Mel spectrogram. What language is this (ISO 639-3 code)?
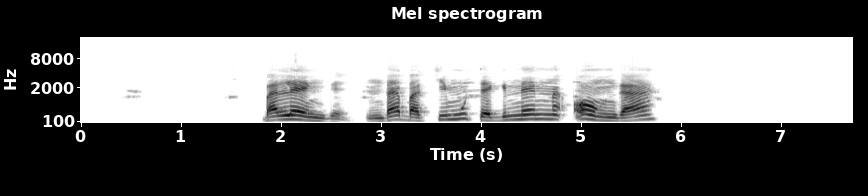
hem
